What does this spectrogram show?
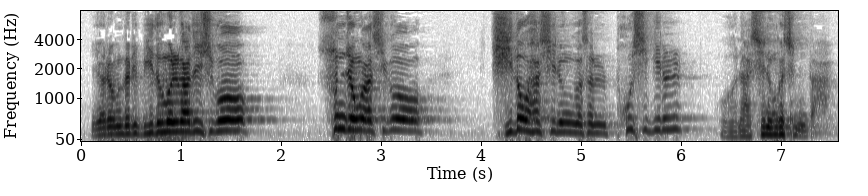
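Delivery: high, booming words held long and set apart; full-force preaching. Real, not acted. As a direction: thunder the question at the congregation.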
